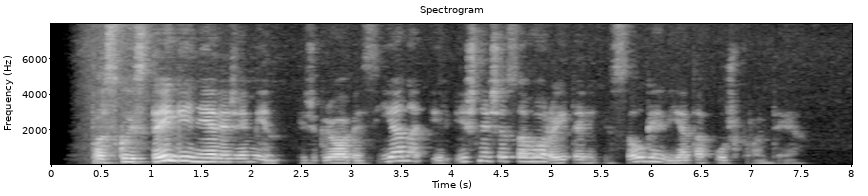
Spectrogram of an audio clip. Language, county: Lithuanian, Kaunas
